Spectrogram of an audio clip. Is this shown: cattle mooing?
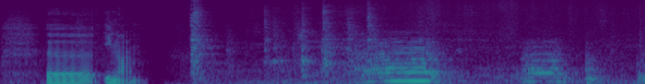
yes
